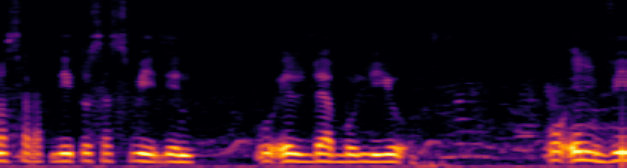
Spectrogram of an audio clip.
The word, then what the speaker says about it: OLW: OLV ang tawag nila. Kasi 'yung pag-pronounce nila ng W ay V as in victory.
